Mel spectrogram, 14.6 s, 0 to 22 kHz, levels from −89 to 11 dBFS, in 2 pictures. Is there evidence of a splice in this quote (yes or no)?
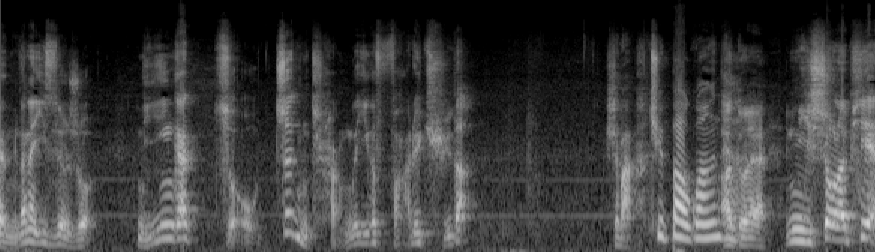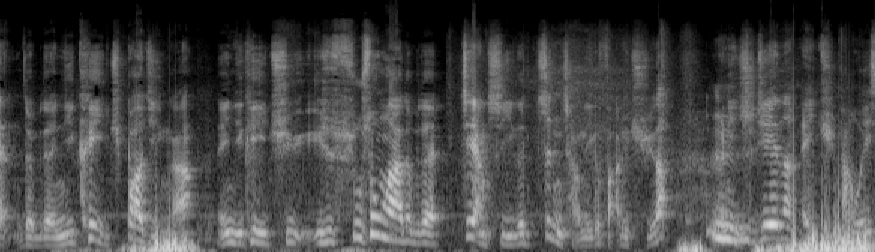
no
